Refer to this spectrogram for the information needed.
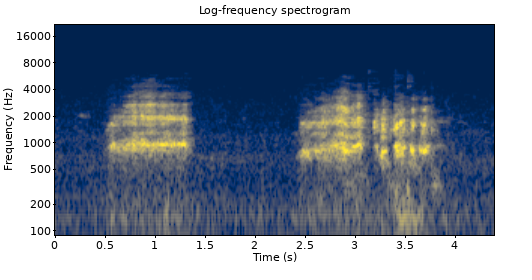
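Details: Laughing kookaburras being fed at Nambucca Heads, New South Wales, Australia. Two harsh, raspy squawks, each under a second long, the second breaking into rapid stuttering notes, against a quiet background.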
